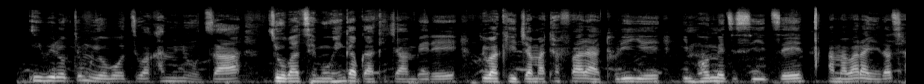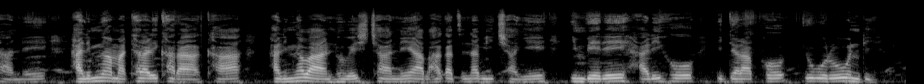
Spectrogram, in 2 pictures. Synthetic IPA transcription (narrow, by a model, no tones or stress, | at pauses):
iβiɾo̞vjumujo̞βo̞ziwakʰaminuːzav̥juβat͡se̞muβuhiːŋɡab̚ɡaːkʰid͡ʒaːmbe̞ɾe̞v̥juːβakʰid͡ʒamatʰafaɾaatʰuɾije̞imo̞me̞zisize̞amaβaɾajenzat͡ʃaːne̞haɾimŋamatʰaɾaɾikʰaɾaːkʰa | haɾimŋaβaːn̥huβe̞ːʃi̥t͡ʃaːne̞aβahaɡaze̞naβiːt͡ʃaje̞ | imbe̞ɾe̞haɾiɦo̞idaɾapʰo̞ɾjuβuɾuːndi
